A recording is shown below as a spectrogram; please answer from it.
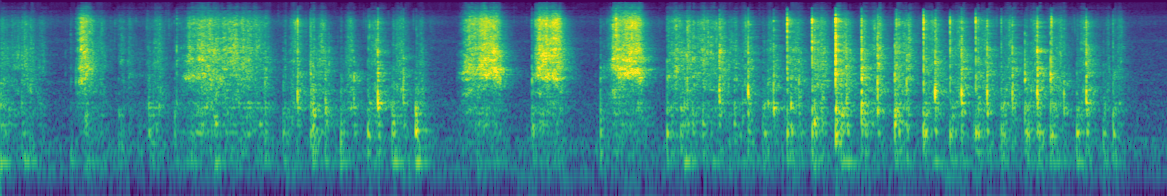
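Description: Chocolate chip sponge cake batter being mixed in a bowl, with scraping and clinking strokes in uneven rhythm and a few louder, longer bursts partway through, close by and without talk.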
